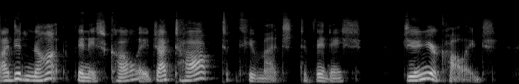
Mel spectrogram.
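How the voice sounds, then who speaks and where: Against a quiet background, a woman talks at a fairly slow pace and a medium pitch, her voice making very wide pitch swings. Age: 70s. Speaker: retired national sales director. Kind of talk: interview. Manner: chatty, talkative.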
